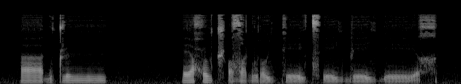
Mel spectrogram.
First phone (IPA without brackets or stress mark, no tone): aː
